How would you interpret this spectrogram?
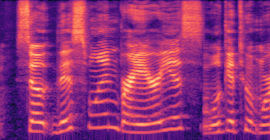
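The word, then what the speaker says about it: Briareus: How do you pronounce this one again? Briarius. Briarius.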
